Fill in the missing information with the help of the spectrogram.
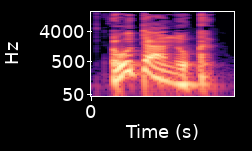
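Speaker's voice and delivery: high-pitched, restrained battle cry; narrated shout. A narrator's reading. Tribune sends riders after townsmen, acted shout. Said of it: "kiáltotta Quintilius".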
